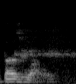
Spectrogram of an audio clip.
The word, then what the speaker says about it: Buzzwole: Where's the D in the word Buzzwole? It's a magic D. Brilliant. Silent D. Your D is silent.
